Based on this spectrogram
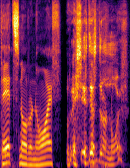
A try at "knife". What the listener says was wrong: Throwing extra sound in there for no reason. add an O in there.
